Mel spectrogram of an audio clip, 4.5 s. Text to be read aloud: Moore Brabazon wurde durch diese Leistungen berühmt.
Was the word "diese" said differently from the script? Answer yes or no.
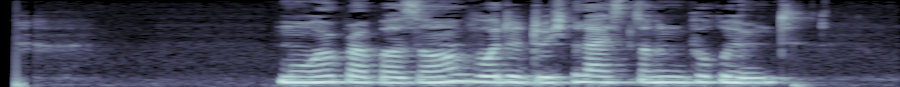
yes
